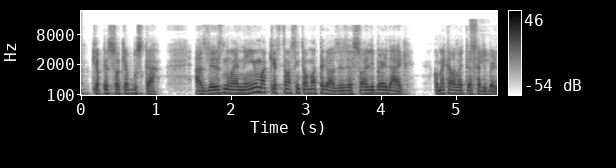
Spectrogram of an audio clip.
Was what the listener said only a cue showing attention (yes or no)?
no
